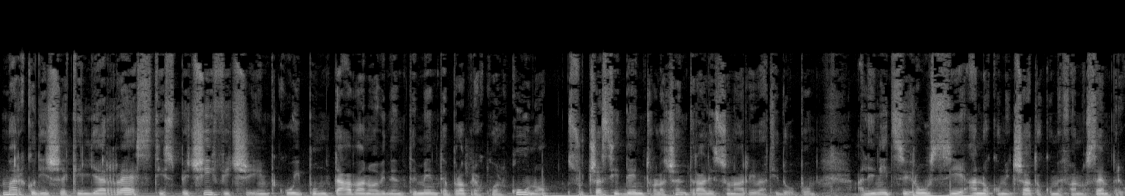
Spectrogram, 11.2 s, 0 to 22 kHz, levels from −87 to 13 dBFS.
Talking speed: 150 wpm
